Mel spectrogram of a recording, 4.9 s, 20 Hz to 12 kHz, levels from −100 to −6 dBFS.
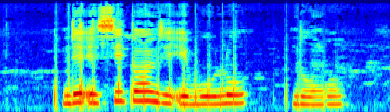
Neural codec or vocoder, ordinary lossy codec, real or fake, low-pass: none; MP3, 96 kbps; real; 10.8 kHz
